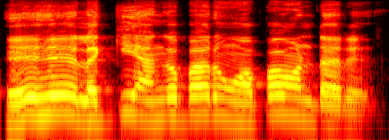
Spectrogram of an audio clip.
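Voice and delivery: high, loud call to get her attention; hey, look over there. Acted. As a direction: friend alerts the girl her father has arrived, loud and high. Calling the girl's attention.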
